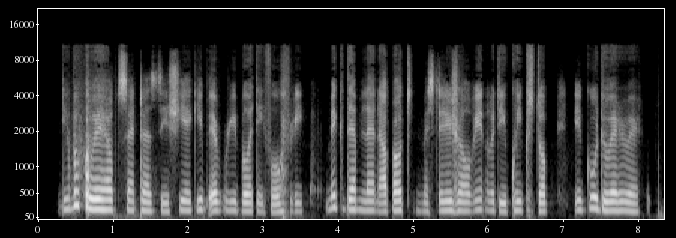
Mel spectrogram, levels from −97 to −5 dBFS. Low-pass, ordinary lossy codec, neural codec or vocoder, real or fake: 10.8 kHz; MP3, 64 kbps; codec, 16 kHz in and 24 kHz out, 0.9 kbps, LongCat-Audio-Codec, fine tuned four codebook decoder; fake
